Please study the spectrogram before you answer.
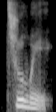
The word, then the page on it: thruway: Indian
